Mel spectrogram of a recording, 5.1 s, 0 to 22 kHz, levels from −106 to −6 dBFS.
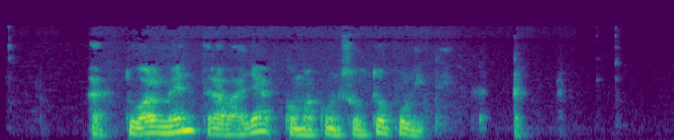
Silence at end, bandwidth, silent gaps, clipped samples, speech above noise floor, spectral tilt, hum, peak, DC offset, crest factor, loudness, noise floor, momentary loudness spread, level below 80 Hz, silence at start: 1.15 s; 9 kHz; none; under 0.1%; 56 dB; -8 dB/octave; none; -8 dBFS; under 0.1%; 20 dB; -26 LUFS; -81 dBFS; 22 LU; -66 dBFS; 0.65 s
